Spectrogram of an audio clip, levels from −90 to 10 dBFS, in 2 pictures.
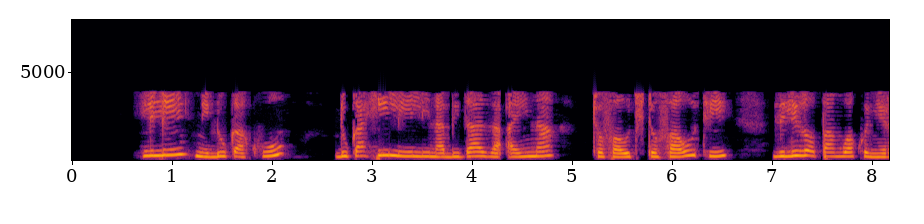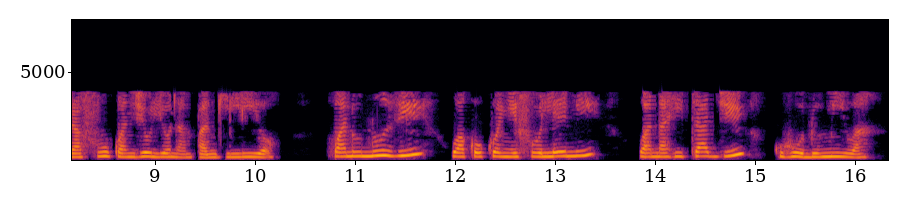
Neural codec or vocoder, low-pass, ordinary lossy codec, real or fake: none; 7.2 kHz; AAC, 16 kbps; real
